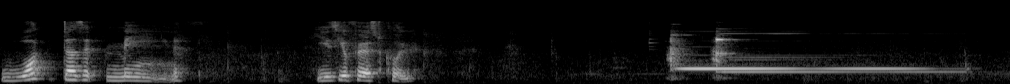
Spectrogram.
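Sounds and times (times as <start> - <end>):
speech: 0.1 - 2.0, 3.2 - 4.3
two-tone electronic doorbell chime: 6.7 - 9.8.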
